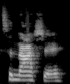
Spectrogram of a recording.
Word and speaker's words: Tinashe: Tinashe.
